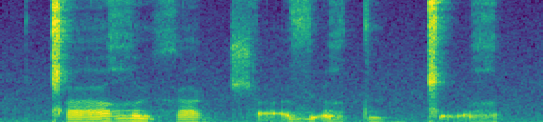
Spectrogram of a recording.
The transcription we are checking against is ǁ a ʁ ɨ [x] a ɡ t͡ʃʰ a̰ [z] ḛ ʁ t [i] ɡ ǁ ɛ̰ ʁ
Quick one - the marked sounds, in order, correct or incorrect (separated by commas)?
correct, correct, incorrect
